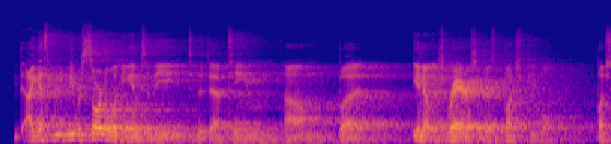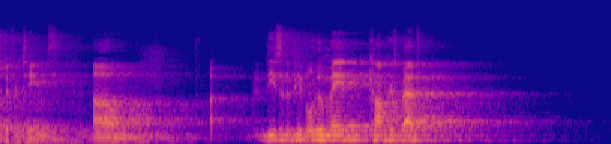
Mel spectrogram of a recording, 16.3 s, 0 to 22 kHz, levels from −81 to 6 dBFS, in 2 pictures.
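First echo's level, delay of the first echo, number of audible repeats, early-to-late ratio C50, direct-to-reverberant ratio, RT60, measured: no echo, no echo, no echo, 4.0 dB, 3.0 dB, 2.9 s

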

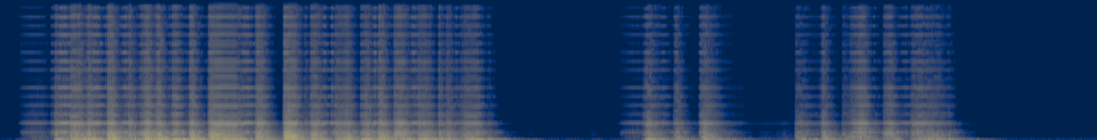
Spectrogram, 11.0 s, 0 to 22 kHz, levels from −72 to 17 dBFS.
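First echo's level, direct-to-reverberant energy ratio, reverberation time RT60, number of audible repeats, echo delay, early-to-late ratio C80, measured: no echo, -8.5 dB, 0.55 s, no echo, no echo, 10.5 dB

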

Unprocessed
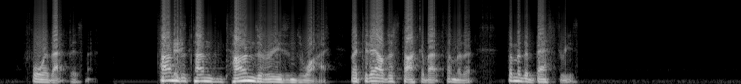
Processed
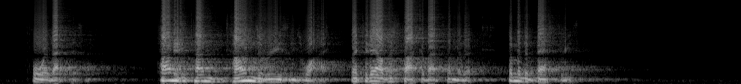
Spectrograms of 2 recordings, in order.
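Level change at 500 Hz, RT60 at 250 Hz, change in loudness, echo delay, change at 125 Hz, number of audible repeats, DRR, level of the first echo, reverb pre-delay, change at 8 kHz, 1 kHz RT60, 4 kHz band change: -7.5 dB, 1.5 s, -7.5 dB, no echo, -8.5 dB, no echo, 8.0 dB, no echo, 3 ms, -5.0 dB, 1.4 s, -6.5 dB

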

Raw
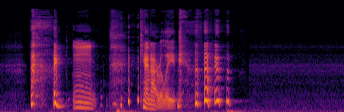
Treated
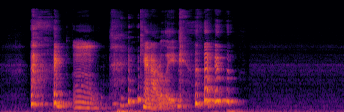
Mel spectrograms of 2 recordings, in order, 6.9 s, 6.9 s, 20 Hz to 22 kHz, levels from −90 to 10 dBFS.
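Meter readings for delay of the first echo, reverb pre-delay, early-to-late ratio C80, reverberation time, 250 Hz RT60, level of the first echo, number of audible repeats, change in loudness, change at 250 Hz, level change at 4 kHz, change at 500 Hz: no echo, 3 ms, 15.0 dB, 0.45 s, 0.80 s, no echo, no echo, -1.5 dB, 0.0 dB, -1.0 dB, -2.0 dB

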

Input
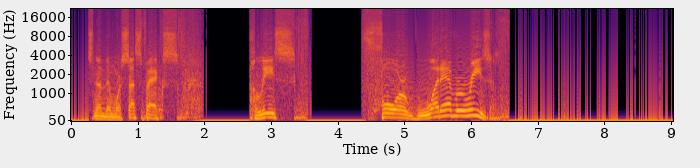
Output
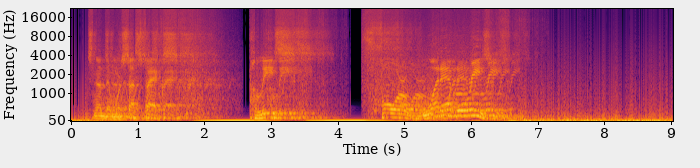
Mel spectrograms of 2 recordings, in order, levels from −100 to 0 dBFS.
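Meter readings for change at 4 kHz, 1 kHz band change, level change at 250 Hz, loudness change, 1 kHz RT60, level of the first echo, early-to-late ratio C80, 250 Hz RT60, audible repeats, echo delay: +2.0 dB, +2.0 dB, +2.5 dB, +1.5 dB, no reverb, -10.0 dB, no reverb, no reverb, 5, 62 ms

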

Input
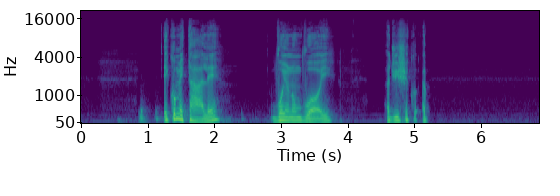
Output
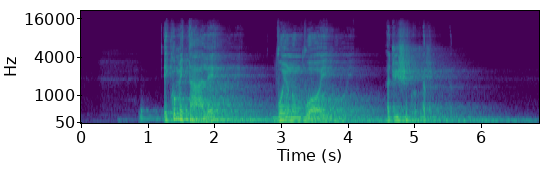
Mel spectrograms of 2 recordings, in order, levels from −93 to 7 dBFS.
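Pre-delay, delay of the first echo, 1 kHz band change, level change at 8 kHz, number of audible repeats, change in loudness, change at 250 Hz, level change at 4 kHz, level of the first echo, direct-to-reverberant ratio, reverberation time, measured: 4 ms, 86 ms, +1.0 dB, +0.5 dB, 2, +1.0 dB, +2.0 dB, +1.0 dB, -11.5 dB, 5.5 dB, 2.2 s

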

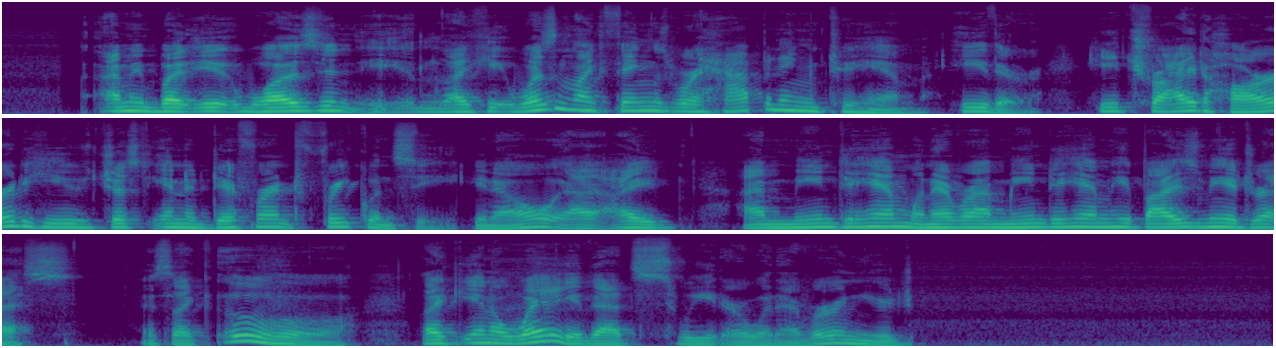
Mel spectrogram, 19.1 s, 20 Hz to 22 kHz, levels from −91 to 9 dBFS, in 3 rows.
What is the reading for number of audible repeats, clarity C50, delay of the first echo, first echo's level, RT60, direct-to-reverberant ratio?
1, no reverb, 76 ms, -22.0 dB, no reverb, no reverb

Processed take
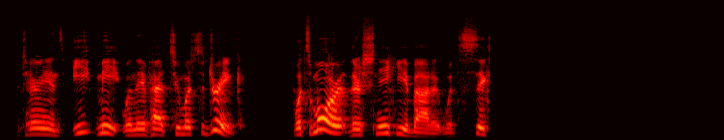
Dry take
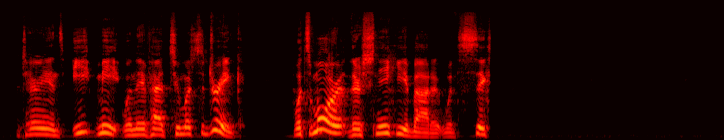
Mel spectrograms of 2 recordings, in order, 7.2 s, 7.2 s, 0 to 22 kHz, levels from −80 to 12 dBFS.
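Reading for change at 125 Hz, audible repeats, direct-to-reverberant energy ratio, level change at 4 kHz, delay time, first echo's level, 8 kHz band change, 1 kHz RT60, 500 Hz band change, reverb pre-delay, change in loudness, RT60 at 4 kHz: -15.0 dB, no echo, no reverb, -4.0 dB, no echo, no echo, -9.0 dB, no reverb, -1.0 dB, no reverb, -2.0 dB, no reverb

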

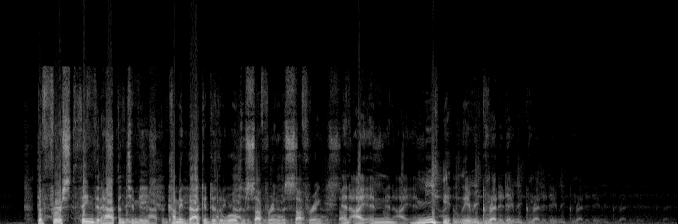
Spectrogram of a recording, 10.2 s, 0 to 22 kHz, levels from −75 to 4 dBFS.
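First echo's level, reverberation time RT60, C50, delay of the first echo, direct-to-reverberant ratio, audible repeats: -12.5 dB, no reverb, no reverb, 649 ms, no reverb, 3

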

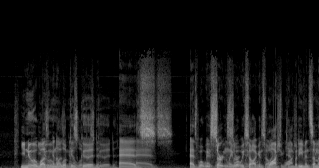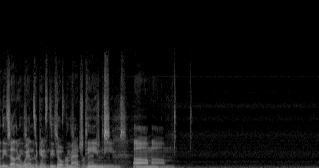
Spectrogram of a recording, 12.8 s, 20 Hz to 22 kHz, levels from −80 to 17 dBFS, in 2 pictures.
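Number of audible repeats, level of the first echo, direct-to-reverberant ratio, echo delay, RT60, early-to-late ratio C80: 1, -10.0 dB, no reverb, 329 ms, no reverb, no reverb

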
